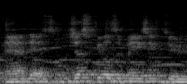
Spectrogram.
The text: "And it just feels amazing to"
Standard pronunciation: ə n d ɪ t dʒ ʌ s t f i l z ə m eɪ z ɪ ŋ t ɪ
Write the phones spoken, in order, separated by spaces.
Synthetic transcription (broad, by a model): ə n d ɪ t dʒ ʌ s t f i l z ə m eɪ z ɪ ŋ t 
